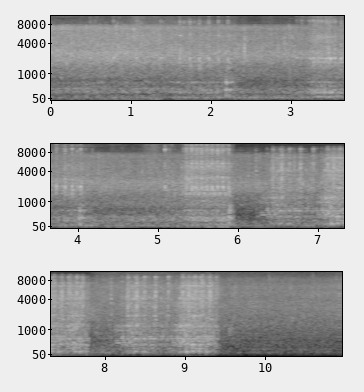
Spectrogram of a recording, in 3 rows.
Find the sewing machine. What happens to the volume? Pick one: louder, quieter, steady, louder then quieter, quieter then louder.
louder.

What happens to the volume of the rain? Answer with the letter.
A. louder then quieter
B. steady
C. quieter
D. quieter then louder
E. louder
C.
